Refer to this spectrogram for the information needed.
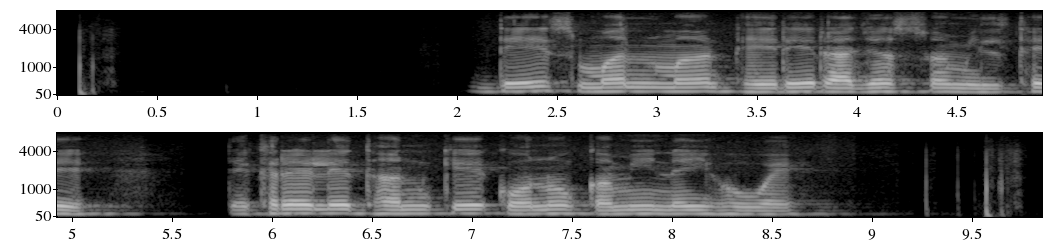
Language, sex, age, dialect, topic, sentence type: Chhattisgarhi, male, 18-24, Northern/Bhandar, banking, statement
